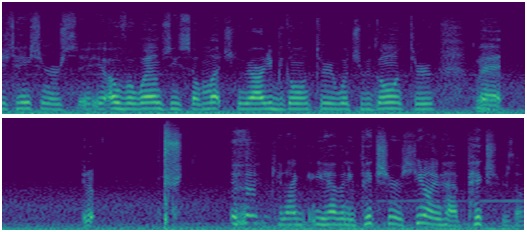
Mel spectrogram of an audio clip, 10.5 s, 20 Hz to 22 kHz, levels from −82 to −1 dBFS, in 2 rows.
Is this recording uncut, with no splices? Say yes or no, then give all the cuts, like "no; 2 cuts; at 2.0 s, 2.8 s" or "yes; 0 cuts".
no; 1 cut; at 7.6 s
